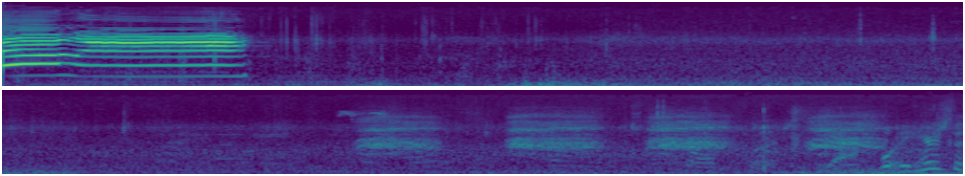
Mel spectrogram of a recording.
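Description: Ravens give a short run of harsh caws in open air in San Francisco, spaced in uneven bursts over steady wind rumble, preceded by a loud whistled tone at the start.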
